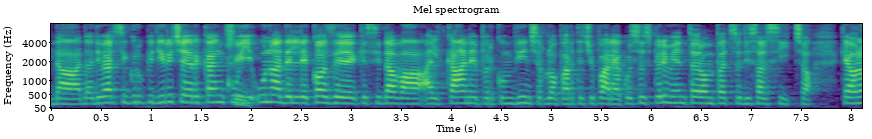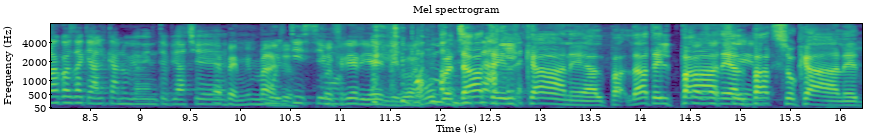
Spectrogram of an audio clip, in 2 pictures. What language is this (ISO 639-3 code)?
ita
